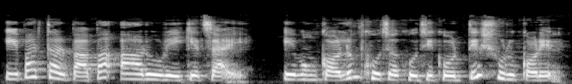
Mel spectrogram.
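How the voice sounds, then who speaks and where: A woman's voice: mid-range voice, fairly quick, a little mellow. A woman narrator reading a scripted moral story for children.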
